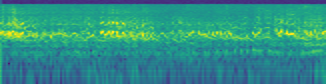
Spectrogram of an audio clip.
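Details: Emperor penguin chicks eating snow for water in Antarctica give a dense stream of shrill, quavering whistles that ripple and trill, several calls overlapping at once.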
